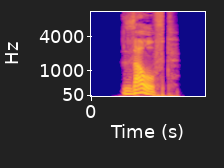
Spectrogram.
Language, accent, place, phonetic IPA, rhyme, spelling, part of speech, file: German, Germany, Berlin, [zaʊ̯ft], -aʊ̯ft, sauft, verb, De-sauft.ogg
- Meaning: inflection of saufen: 1. second-person plural present 2. plural imperative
